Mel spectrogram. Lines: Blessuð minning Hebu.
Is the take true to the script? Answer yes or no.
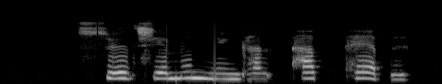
no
